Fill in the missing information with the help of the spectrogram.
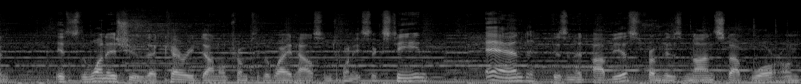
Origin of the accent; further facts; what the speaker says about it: California, United States; I'm from California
